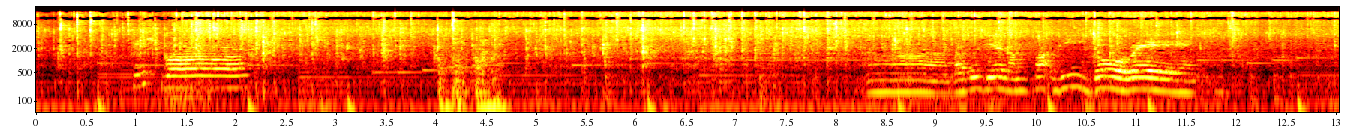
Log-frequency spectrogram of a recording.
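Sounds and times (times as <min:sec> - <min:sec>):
food sizzling in hot oil: 0:00.0 - 0:13.0
utensil knocking on pan: 0:03.9 - 0:04.9.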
